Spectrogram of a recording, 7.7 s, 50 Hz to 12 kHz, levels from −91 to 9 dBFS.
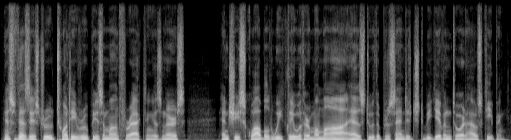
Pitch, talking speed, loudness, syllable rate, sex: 105 Hz, 210 wpm, -17 LUFS, 6.2 syllables/s, male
